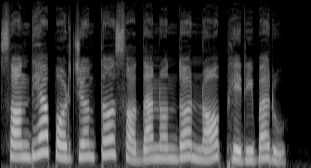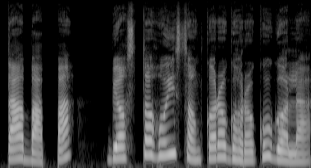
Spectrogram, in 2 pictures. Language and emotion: Odia, neutral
